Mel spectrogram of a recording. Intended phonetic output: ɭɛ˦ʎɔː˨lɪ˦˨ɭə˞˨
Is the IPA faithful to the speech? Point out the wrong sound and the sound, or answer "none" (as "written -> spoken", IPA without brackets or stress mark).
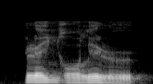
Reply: none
